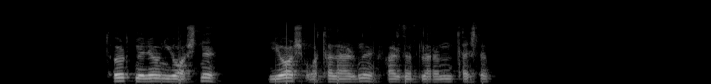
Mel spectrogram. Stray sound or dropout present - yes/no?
no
